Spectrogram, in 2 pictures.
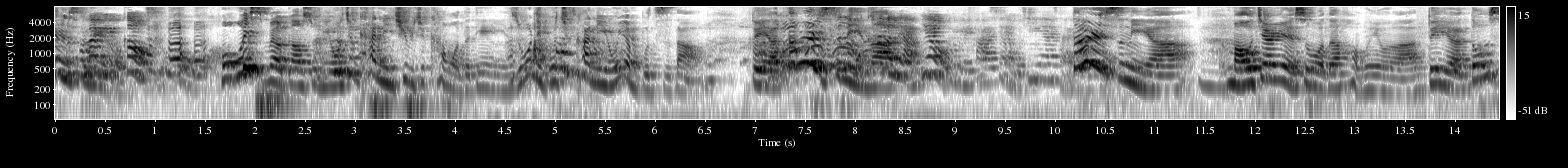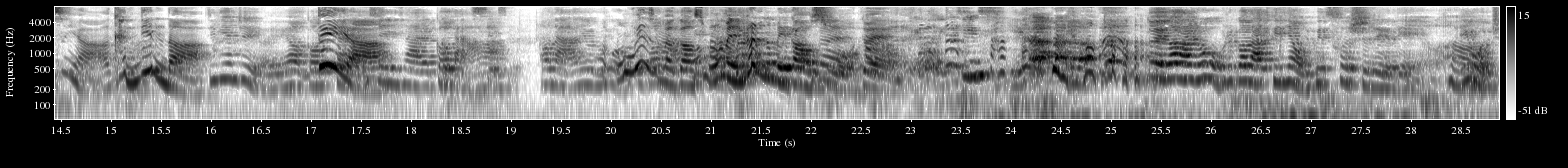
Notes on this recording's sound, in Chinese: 实况录音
